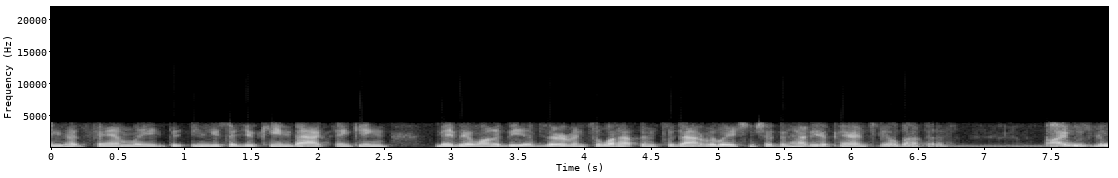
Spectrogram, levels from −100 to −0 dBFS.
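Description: From start to finish the speech sounds rough, muffled and warbly, with nothing above 3.8 kHz. This is tandem speech coding: the audio was decoded and re-encoded at each link, which fits three speech codecs in a row ending in AMR-NB, each compounding the last one's damage.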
